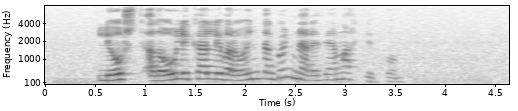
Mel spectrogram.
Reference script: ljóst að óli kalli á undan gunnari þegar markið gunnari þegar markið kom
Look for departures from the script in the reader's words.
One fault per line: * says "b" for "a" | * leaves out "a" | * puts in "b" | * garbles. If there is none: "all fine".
* puts in "var"
* leaves out "gunnari þegar markið"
